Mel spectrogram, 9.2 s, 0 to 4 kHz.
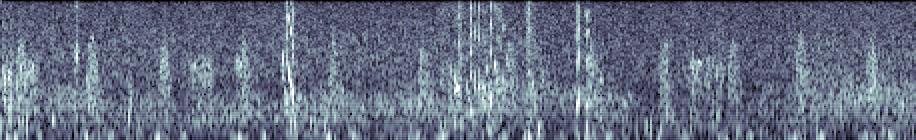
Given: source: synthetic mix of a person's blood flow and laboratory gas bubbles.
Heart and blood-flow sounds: Doppler ultrasound of blood flow; subclavian vein
0.00-0.40 s: bubbles
0.49-0.57 s: bubbles
0.71-0.80 s: bubbles
1.24-1.34 s: bubbles
1.86-2.15 s: bubbles
2.33-2.42 s: bubbles
2.81-3.04 s: bubbles
3.06-3.15 s: bubbles
4.38-5.07 s: bubbles
5.23-5.46 s: bubbles
5.71-5.94 s: bubbles
5.96-6.06 s: bubbles
6.52-6.76 s: bubbles
6.85-7.24 s: bubbles
From the record:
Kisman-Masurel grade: 232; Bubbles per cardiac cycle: several, 3 to 8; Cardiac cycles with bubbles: 50 to 99%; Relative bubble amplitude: moderate (0.250 to 0.450); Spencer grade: 3 (all of the cardiac periods contain showers or single bubble signals, but not dominating or overriding the cardiac motion signals); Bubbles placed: anywhere in the cardiac cycle

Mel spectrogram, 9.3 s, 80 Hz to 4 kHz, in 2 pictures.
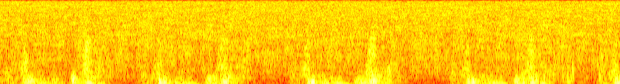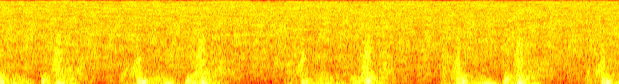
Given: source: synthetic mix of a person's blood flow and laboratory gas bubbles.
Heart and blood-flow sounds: Doppler ultrasound of blood flow; precordium
3.74-3.94 s: bubbles
4.14-4.34 s: bubbles
4.46-4.57 s: bubbles
From the record:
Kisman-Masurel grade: 221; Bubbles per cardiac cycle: several, 3 to 8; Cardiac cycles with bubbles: 10 to 50%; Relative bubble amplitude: barely perceptible (0.100 to 0.250); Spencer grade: 2 (many but less than half of the cardiac periods contain bubble signals, singularly or in groups); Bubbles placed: only in the low amplitude regions of the cardiac cycle

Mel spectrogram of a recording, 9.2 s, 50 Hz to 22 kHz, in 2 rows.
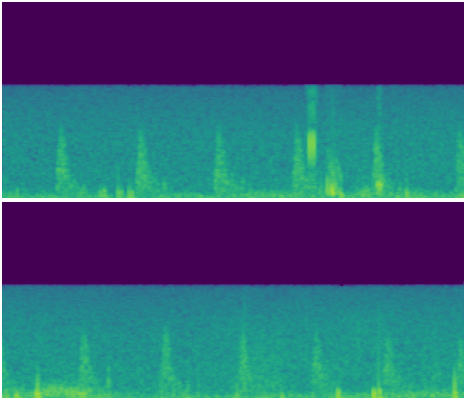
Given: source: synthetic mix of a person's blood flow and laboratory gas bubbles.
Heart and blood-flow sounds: Doppler ultrasound of blood flow; subclavian vein
3.04-3.15 s: bubbles
3.23-3.40 s: bubbles
3.74-3.82 s: bubbles
From the record:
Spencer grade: 1 (occasional bubble signal discernible with the cardiac motion signal, with majority of cardiac periods free of bubbles); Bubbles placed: anywhere in the cardiac cycle

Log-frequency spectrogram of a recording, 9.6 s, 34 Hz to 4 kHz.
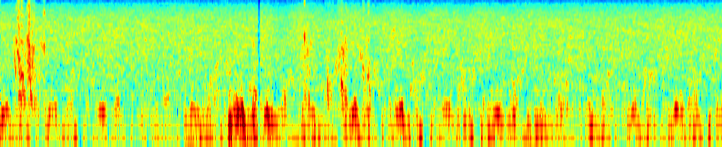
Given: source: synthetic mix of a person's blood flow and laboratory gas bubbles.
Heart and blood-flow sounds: Doppler ultrasound of blood flow; precordium
0.15-0.61 s: bubbles
4.02-4.19 s: bubbles
4.33-4.68 s: bubbles
4.77-4.95 s: bubbles
From the record:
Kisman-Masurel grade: 223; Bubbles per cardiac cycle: several, 3 to 8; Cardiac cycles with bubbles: 10 to 50%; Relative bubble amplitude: loud (0.450 to 0.775); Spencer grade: 2 (many but less than half of the cardiac periods contain bubble signals, singularly or in groups); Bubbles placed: anywhere in the cardiac cycle

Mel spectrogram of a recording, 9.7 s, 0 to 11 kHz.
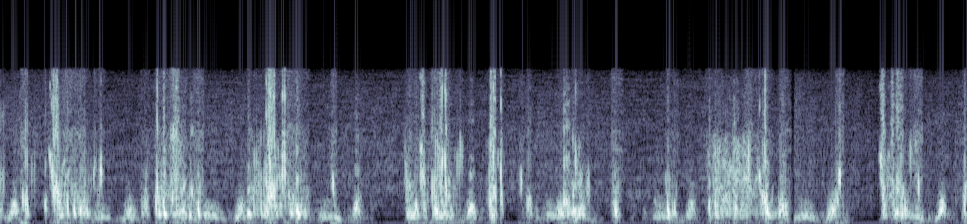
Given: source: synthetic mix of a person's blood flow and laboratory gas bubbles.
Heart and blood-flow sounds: Doppler ultrasound of blood flow; precordium
0.00-0.06 s: bubbles
0.20-0.38 s: bubbles
0.43-1.06 s: bubbles
1.41-1.51 s: bubbles
1.54-2.04 s: bubbles
2.45-3.12 s: bubbles
3.30-3.38 s: bubbles
4.04-4.65 s: bubbles
4.86-5.07 s: bubbles
5.19-5.35 s: bubbles
5.57-5.92 s: bubbles
6.11-6.25 s: bubbles
6.65-6.79 s: bubbles
7.07-7.74 s: bubbles
7.79-7.94 s: bubbles
8.36-8.45 s: bubbles
8.79-9.23 s: bubbles
9.62-9.68 s: bubbles
From the record:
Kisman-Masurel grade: 343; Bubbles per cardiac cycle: rolling drumbeat, 9 or more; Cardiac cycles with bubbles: 100%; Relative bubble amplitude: loud (0.450 to 0.775); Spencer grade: 3 (all of the cardiac periods contain showers or single bubble signals, but not dominating or overriding the cardiac motion signals); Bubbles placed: only in the low amplitude regions of the cardiac cycle

